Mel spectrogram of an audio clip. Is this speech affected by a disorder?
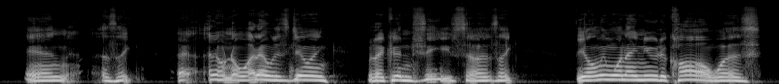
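Yes: cerebral palsy; present from birth, wheelchair user.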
